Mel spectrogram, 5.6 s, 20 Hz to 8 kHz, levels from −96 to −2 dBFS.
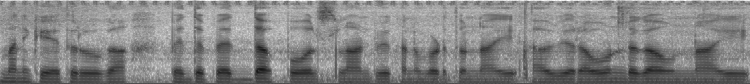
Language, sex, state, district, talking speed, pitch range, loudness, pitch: Telugu, male, Andhra Pradesh, Sri Satya Sai, 105 wpm, 100-105 Hz, -21 LUFS, 100 Hz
